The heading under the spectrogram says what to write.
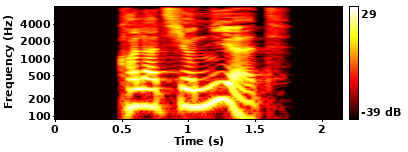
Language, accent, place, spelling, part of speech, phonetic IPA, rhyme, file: German, Germany, Berlin, kollationiert, verb, [kɔlat͡si̯oˈniːɐ̯t], -iːɐ̯t, De-kollationiert.ogg
- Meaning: 1. past participle of kollationieren 2. inflection of kollationieren: third-person singular present 3. inflection of kollationieren: second-person plural present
